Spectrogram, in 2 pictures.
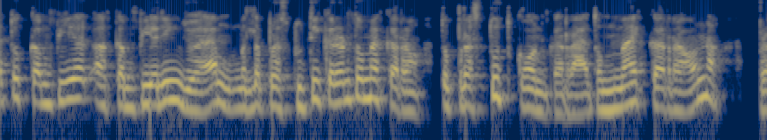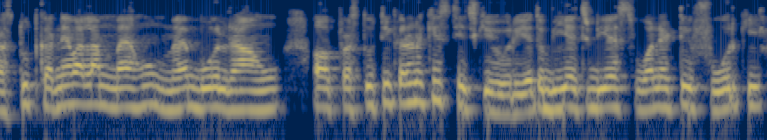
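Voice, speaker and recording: A man explaining exam topics in a relaxed, conversational lecture, addressing viewers as friends. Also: fairly high pitch, highs cut off. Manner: chatty, many fillers and restarts. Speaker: exam tutor.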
